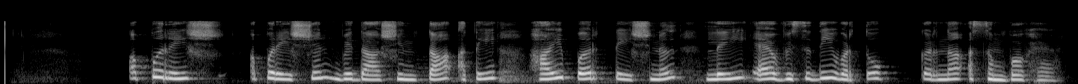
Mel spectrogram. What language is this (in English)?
Punjabi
